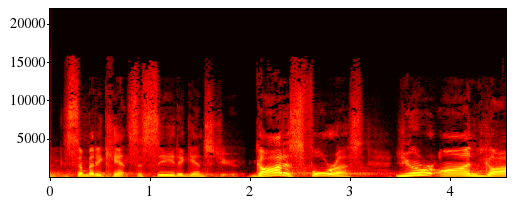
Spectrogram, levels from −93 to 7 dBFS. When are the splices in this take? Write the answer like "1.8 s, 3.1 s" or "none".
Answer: 1.9 s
